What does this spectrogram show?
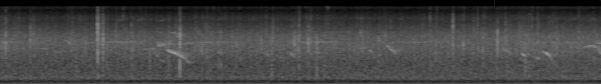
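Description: Forest ambience: small birds giving short, falling whistled chirps every second or two, with scattered sharp clicks and crackles over a steady hiss.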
